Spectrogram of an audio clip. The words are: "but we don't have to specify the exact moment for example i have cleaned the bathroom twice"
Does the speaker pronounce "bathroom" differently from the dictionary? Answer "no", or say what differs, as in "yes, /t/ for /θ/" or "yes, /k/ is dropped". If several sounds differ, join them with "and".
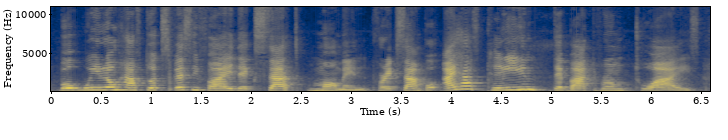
yes, /t/ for /θ/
